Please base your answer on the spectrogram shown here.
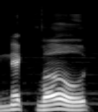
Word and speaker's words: mikvot: around 48 mikvah or the correct way to say it would be Mikvot in Hebrew.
